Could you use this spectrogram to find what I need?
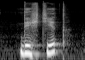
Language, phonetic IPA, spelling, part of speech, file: Czech, [ˈdɪxcɪt], dychtit, verb, Cs-dychtit.ogg
- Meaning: to yearn for something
